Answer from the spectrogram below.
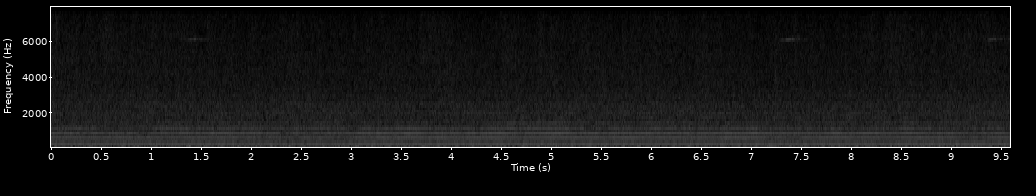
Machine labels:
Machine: fan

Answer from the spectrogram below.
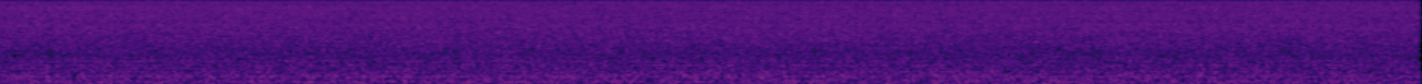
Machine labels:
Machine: fan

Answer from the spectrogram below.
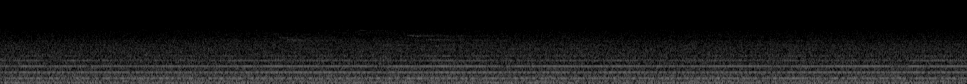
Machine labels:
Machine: fan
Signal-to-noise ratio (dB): 0 dB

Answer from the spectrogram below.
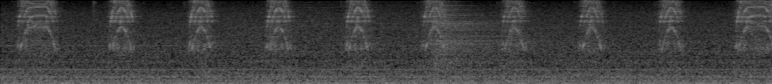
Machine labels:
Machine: slide rail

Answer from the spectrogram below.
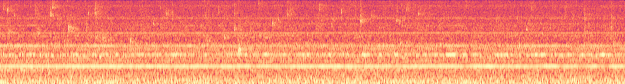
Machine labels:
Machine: pump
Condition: normal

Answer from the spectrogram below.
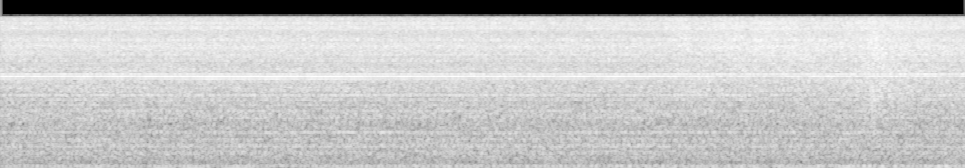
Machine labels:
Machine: pump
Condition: normal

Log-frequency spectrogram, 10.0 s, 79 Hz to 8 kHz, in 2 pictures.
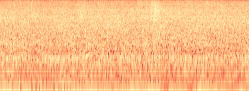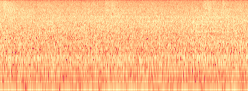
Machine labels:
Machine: fan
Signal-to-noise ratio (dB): 6 dB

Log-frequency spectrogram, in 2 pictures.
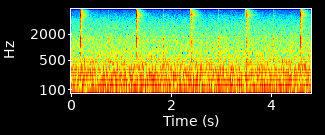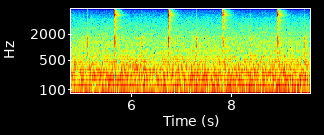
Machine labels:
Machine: valve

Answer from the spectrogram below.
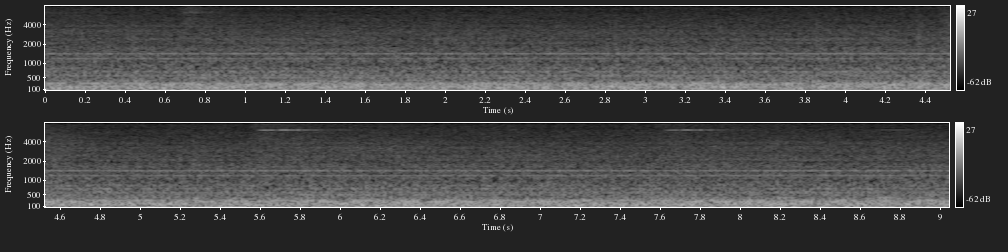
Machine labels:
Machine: slide rail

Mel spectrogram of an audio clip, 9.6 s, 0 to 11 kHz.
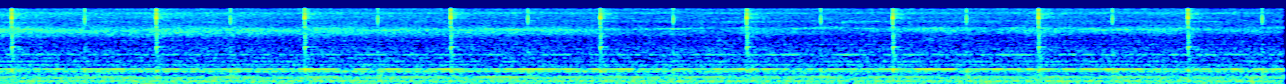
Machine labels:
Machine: valve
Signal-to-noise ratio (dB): -6 dB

